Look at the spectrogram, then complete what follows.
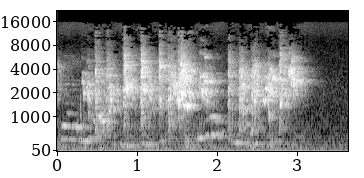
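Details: Budgerigars during mating time. A busy, scratchy warble of quick chirps and chattering notes runs continuously for about three seconds, then fades to quiet.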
